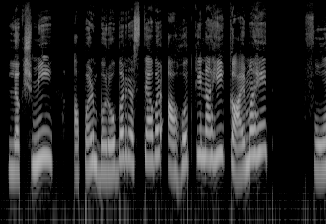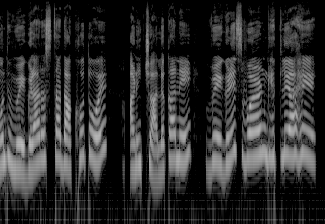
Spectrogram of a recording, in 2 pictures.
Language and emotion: Marathi, fearful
